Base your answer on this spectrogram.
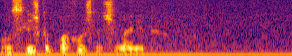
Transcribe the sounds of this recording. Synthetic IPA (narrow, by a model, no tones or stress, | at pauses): o̞̰nsʲlʲiʂkəmpɐxoʂnət͡ɕɪlˠɐvʲe̞kə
